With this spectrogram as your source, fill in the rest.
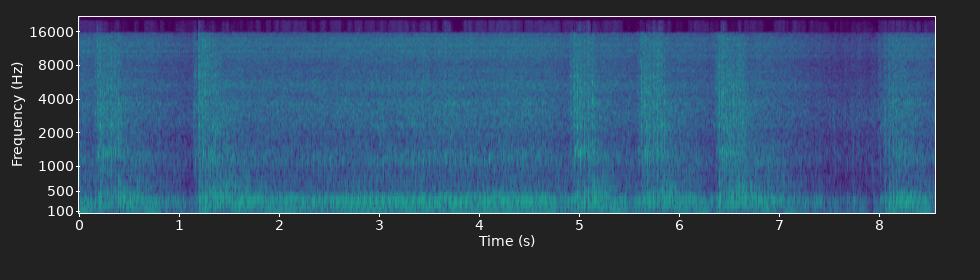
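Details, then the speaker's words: Kawasaki KZ400 on bench, Mikuni VM30 carbs, after going from 2.0 to 2.5 slides, idle jet enlarged from 20 to 35, seemingly running rich: idle wanders, dipping and surging, won't settle; erratic idle, change made it worse. "so I think personally it made it worse um Idol was way sporadic I couldn't really make it smooth itself out that seems like it's gotten way worse"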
